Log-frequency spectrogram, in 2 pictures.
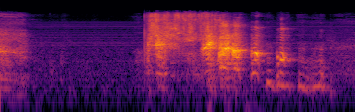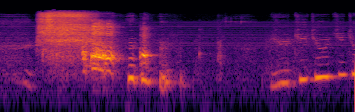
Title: Baby laughing at Daddy sneezing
